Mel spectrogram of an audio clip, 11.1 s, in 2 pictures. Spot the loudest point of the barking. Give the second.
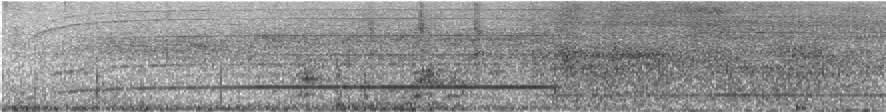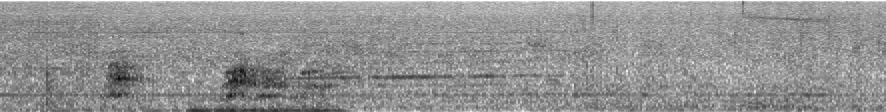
7 s.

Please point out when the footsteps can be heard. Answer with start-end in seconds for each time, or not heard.
not heard.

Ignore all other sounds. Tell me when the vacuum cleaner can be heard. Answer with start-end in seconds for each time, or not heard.
0.0-11.0.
